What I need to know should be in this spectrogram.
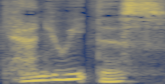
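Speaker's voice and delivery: gentle and shy. A woman offers bread to a hungry man, asking in a soft, timid voice. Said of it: "She asked in her soft and timid voice".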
